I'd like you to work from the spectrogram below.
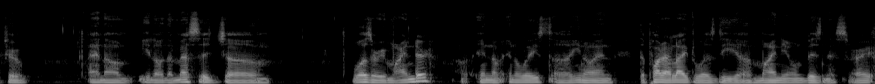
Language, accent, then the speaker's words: English; Hawaii, United States; moved away as an adult; now in Texas, United States; I am originally from Hawaii, now living in the, uh, state of Texas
